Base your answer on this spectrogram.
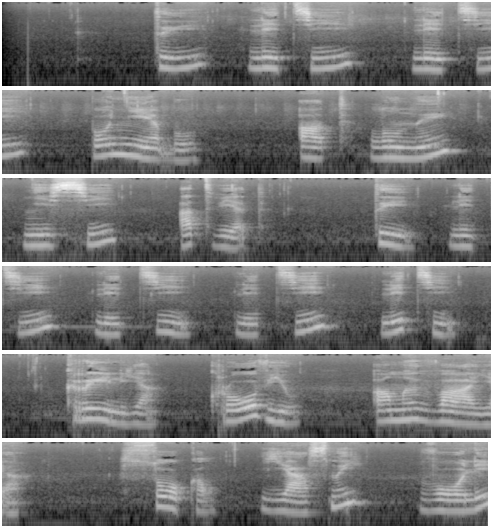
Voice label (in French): valse refrain parlé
